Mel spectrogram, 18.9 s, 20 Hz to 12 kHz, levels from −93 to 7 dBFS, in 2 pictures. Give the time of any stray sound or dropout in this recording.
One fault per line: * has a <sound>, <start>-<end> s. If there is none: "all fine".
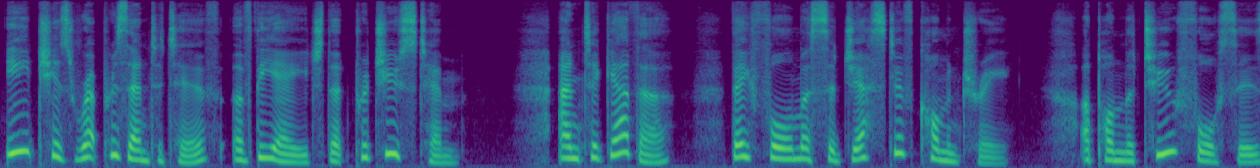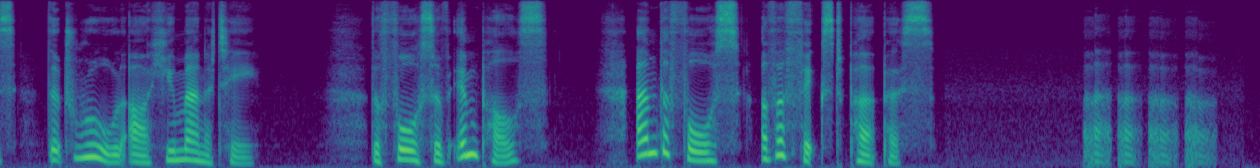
* has a laugh, 17.6-18.6 s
